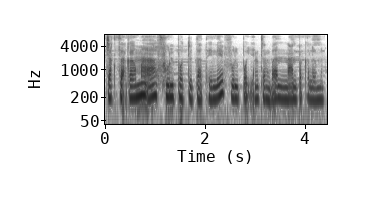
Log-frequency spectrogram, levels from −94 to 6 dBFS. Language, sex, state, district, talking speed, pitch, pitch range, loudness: Wancho, female, Arunachal Pradesh, Longding, 245 wpm, 190 Hz, 180-205 Hz, -18 LUFS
